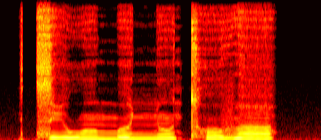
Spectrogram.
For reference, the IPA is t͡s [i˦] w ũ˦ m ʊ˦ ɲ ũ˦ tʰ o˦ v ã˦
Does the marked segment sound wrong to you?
no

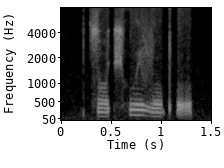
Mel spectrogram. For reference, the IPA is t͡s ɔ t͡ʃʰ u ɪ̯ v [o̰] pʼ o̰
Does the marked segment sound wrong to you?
yes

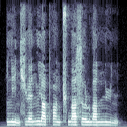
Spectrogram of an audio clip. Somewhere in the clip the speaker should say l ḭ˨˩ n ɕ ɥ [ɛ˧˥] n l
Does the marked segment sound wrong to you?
no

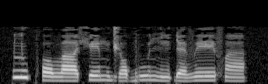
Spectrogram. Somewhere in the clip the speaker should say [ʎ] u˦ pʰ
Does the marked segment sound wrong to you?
yes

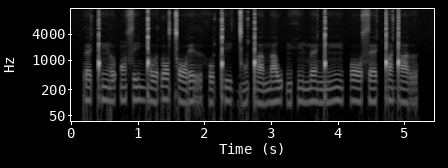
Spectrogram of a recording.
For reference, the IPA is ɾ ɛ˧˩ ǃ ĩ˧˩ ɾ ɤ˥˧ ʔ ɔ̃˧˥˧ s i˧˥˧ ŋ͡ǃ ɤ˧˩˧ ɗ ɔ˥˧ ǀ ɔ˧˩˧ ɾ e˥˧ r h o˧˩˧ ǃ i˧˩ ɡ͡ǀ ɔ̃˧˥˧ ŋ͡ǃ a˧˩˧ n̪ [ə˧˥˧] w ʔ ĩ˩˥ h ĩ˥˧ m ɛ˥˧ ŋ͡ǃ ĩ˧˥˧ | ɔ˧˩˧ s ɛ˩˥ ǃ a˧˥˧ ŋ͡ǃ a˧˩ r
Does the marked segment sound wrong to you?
yes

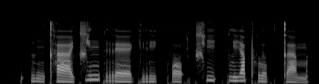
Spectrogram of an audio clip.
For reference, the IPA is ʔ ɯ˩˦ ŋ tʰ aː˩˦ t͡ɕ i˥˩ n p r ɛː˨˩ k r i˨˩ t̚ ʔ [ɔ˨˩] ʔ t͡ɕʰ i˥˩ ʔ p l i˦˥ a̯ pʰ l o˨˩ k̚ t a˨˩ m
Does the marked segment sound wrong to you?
no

